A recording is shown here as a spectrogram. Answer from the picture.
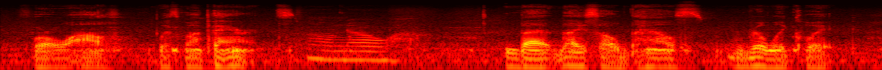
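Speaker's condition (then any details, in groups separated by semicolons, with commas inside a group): Cerebral palsy, mild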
